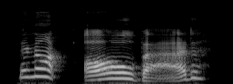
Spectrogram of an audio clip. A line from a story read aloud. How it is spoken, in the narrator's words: Draco said, his voice still conveying doubt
